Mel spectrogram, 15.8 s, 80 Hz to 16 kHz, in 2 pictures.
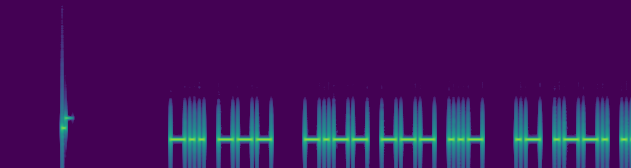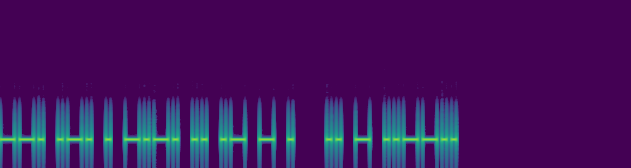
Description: Morse code, heard as a keyed tone, about 20 wpm, 700 Hz. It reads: DO YOU APPRECIATE IT?
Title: Sentences from Top 1300 Words 20wpm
